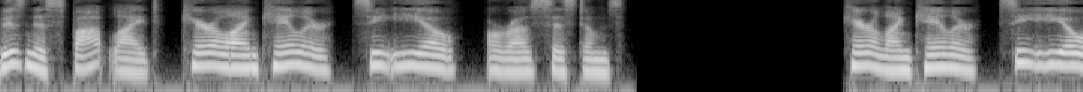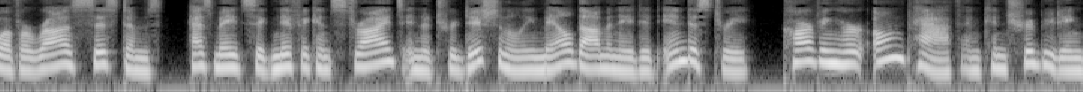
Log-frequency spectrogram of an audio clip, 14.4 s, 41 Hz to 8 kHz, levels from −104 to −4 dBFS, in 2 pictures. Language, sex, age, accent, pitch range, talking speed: English, female, 50-69, American, 140-190 Hz, 115 wpm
